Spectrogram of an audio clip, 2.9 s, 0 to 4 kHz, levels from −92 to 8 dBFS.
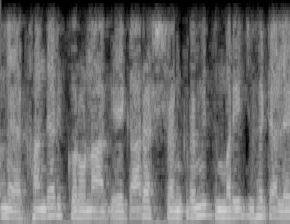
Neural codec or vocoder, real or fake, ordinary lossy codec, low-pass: none; real; Opus, 32 kbps; 3.6 kHz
